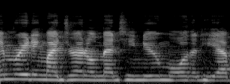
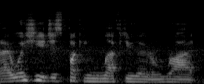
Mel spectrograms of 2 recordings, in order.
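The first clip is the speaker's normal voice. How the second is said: much softer under-the-breath remark; muttered aside; 7 semitones lower, 13 dB quieter, faster than usual. Real, not acted. Reader muttering a spiteful aside at the writer. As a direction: mutter it bitterly to yourself.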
